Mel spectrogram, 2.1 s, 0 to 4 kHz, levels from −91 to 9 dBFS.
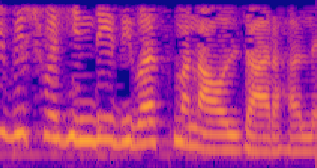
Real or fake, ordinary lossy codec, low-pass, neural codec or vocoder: real; none; 3.6 kHz; none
